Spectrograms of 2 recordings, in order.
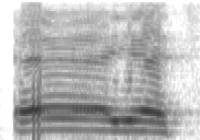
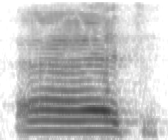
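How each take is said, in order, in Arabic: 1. صوت الياء منطوق بوضوح وكامل. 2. صوت الياء ضعيف وبالكاد يُسمع. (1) "وبحقق الياء برضو" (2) "الياء ما حققهاش فيرام عايمة كده"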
